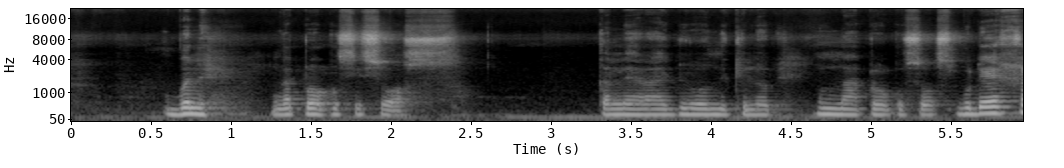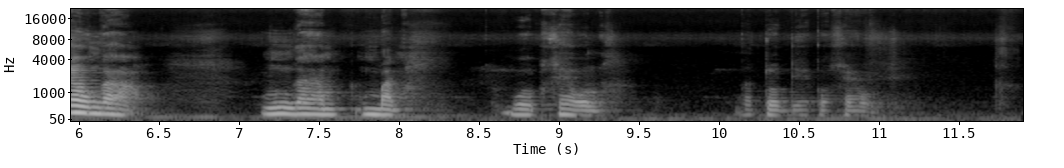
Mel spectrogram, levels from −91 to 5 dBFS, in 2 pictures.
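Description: No technical faults occur at any point in the recording, so there is nothing to describe in time order.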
